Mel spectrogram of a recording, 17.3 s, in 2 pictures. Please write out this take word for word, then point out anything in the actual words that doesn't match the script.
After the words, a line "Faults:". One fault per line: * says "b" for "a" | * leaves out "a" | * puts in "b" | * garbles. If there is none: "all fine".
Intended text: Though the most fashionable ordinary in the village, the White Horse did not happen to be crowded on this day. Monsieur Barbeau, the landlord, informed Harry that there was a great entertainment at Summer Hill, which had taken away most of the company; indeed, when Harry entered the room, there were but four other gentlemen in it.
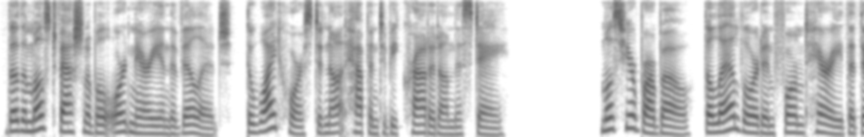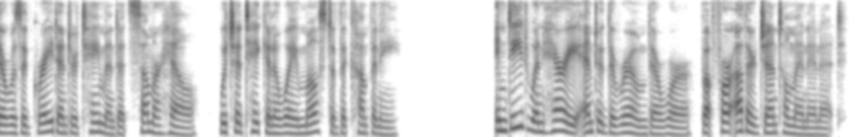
Though the most fashionable ordinary in the village, the White Horse did not happen to be crowded on this day. Monsieur Barbeau, the landlord, informed Harry that there was a great entertainment at Summer Hill, which had taken away most of the company; indeed, when Harry entered the room, there were but four other gentlemen in it.
Faults:
all fine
